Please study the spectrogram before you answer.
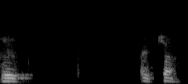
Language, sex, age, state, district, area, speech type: Sindhi, male, 18-30, Maharashtra, Thane, urban, conversation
